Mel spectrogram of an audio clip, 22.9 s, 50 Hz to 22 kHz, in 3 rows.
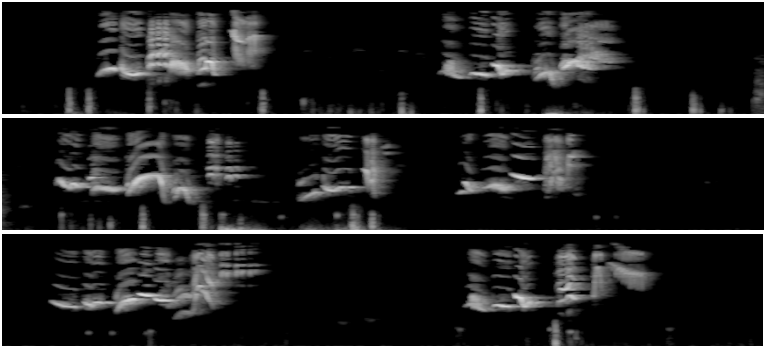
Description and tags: An other blackbird singing in my garden. Fieldrecording with Zoom H5 post prosessed with Audacity. Enjoy!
